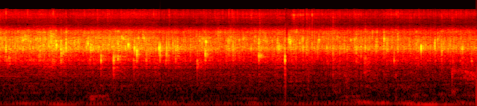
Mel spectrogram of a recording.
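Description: Peeled taro corms frying in hot vegetable oil in an aluminium kadai: a steady sizzle with many small crackles.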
